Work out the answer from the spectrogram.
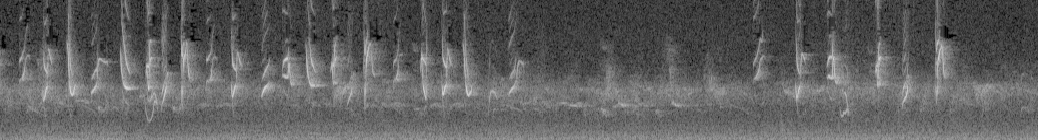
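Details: Pin-tailed Whydah calling from an exposed branch used as a song post: a long, fast run of sharp, high squeaky chirps and twitters, at times bunched into quick bursts, over a faint steady background hiss.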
